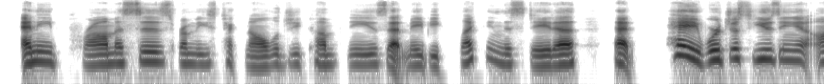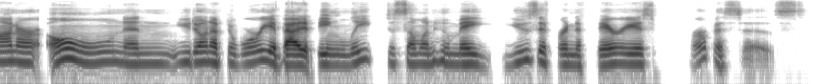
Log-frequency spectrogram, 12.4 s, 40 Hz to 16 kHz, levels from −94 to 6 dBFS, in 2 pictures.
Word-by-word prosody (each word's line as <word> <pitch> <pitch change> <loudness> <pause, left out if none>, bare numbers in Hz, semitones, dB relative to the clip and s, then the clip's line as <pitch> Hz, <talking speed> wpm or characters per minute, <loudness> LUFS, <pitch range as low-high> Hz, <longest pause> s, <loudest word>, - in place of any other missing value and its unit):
any 195 0 +4 0.2
promises 185 +5 -2
from 180 -1 -6
these 170 +1 -12
technology 155 +4 -6
companies 165 +1 -8
that - - +3
may 160 0 -6
be 150 -1 -11
collecting 215 +2 -4
this 170 0 -9
data 155 +3 +5 0.3
that, - - +7 0.3
"Hey, 305 -7 +8
we're 225 +4 +4
just 250 +1 -4
using 230 -2 -2
it 215 - -4
on 205 +1 0
our 190 -1 -1
own 205 -5 +1
and 175 -1 -7
you 200 - -7
don't 200 0 0
have 190 -1 +2
to 180 - -9
worry 195 +5 -2
about 165 -2 +8
it - - -6
being 165 -2 -2
leaked 220 +5 -7
to - - -13
someone 175 0 -5
who 200 -3 -7
may 175 -4 0
use 210 +7 -9
it 190 -1 -4
for 170 - -3
nefarious 170 +2 -1 0.2
purposes." - - -13
180 Hz, 195 wpm, -23 LUFS, 170-205 Hz, 0.3 s, Hey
